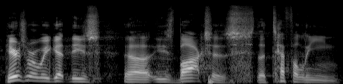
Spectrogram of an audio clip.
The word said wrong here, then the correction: tefillin: Or tefillin, I'm sorry, I said it wrong, of the Hebrew faith.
